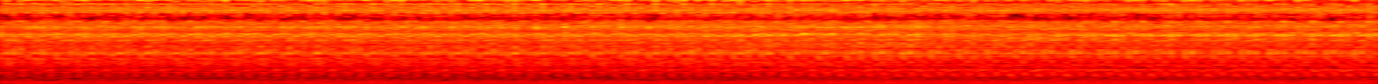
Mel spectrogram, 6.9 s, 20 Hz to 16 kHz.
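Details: 2017 Toyota at idle after a major service. A regular light knock at roughly 210 a minute rides over a steady idle note: engine knocking, cause unclear.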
